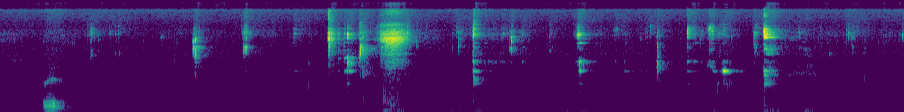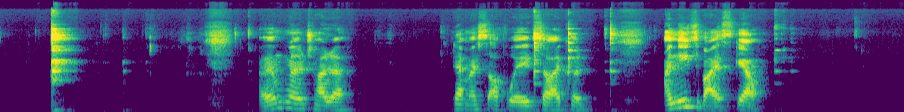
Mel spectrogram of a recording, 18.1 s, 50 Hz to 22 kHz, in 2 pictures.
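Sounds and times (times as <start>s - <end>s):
wet chewing and mouth clicks: 0.8s - 11.6s, 12.9s - 13.6s, 17.4s - 17.9s.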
